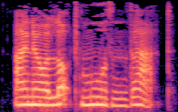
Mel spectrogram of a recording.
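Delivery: ordinary delivery, nothing marked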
